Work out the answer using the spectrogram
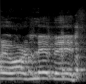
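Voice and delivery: put-on Cornish accent. Retelling what an old man shouted from a window: imitating an old Cornish man. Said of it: "some old boy probably stuck his head out the window and went".

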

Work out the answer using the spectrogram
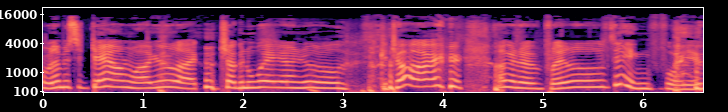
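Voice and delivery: put-on guitar riff guy voice, very high. Describing a guitarist riffing around while others play, in a riff guy voice. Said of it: "That's my riff guy voice".

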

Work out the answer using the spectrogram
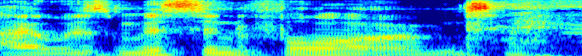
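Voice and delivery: put-on flat, bone-dry, expressionless deadpan delivery. Retelling a Casablanca scene, speaker gives Bogart's reply: retelling Bogart's deadpan. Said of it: "he just deadpans".

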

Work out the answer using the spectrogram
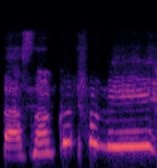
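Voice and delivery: very high, shrill, loud voice. Impersonating a friend saying a line in a very high-pitched voice. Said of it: "Lindsay doing an impression of our good friend".

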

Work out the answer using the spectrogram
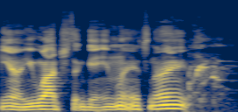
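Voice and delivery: rough, rasping junkie voice. Acting out a junkie asking about the game: raspy junkie voice. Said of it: "our go-to thing was like".

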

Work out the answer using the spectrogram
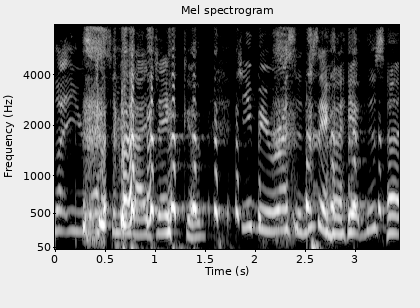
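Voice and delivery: loud, high-pitched, giggly laughing tease.

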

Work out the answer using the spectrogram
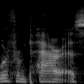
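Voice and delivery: put-on English accent. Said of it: "speaking with English accents".

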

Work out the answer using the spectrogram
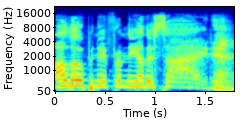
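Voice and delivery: shrill, loud, full-throated yell. Stepping outside as a door slams, calling back to others: yelling. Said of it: "I yell".

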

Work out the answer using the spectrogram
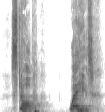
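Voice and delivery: very high, shrill calling-out yell. Voicing a character running towards others in a comic story: shouting. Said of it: "Belinda shouted as she ran".

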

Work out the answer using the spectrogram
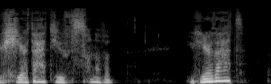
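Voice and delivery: words forced out between clenched, gritted teeth. A character looks out at the wall of mist and speaks through gritted teeth. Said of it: "just through gritted teeth".

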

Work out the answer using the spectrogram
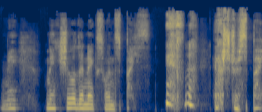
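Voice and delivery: put-on slightly drunk, tipsy voice. Speaker recounts a friend ordering spicy margaritas, imitating a friend at drinks. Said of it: "doing that voice".

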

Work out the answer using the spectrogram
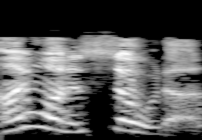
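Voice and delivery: whiniest voice, very slow, sing-song, every word stretched. Recapping a scene where Pizzazz answers Eric; whiny Pizzazz voice. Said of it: "in the whiniest voice ever".

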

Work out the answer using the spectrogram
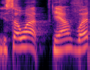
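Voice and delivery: ordinary delivery

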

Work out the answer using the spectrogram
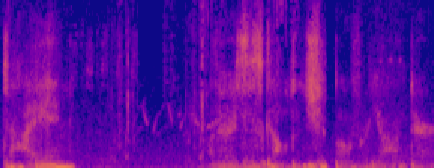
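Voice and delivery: whispering.

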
